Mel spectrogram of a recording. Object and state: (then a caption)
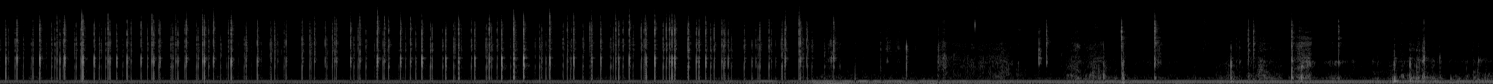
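Plastic shaker bottle tapped. Long nails and fingertips tap along the sides of an empty, hollow pink translucent plastic shaker cup with a flip lid. Rapid, bright, clicky taps come thick and fast for about eight seconds, then thin out to sparser, crisp taps over a steady low hum.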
